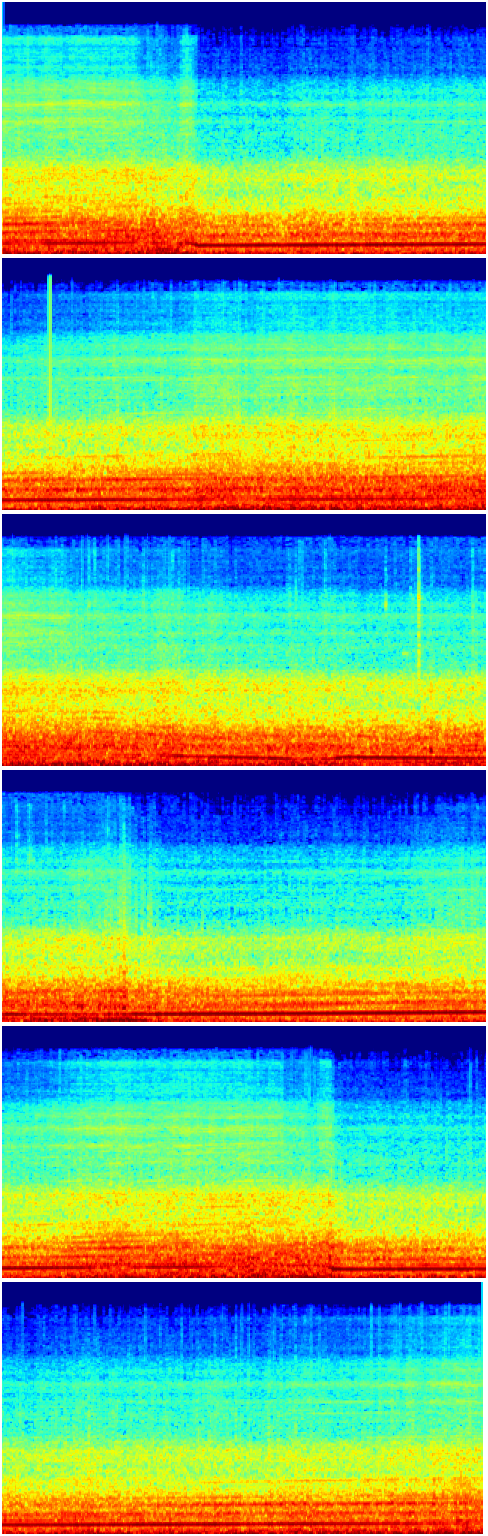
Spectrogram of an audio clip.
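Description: Race car engine heard from inside the cockpit, loud and steady under load. Its pitch climbs slowly and steps down about two seconds in and again near the end, which are gear changes. Midway it falls away and then steps back up, a lift and downshift for a corner, all over a steady road and tyre rumble.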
